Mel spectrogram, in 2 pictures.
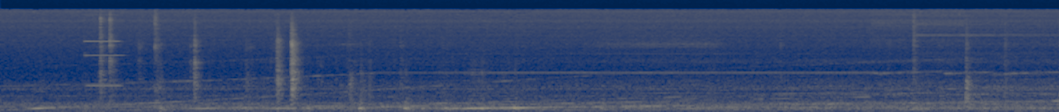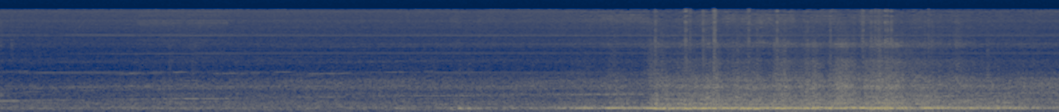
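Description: Škoda RegioPanter electric multiple unit pulling away from a stop, heard from the driver's cab. Several whining tones from the traction drive climb steadily in pitch as the train gathers speed, with a few sharp clicks early on. In the last few seconds the running rumble grows much louder.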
